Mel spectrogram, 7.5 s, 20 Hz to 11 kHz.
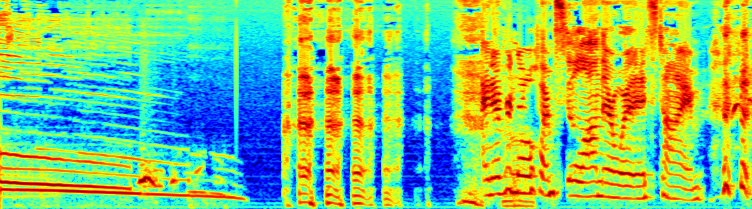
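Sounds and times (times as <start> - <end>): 
person imitating a wolf pup howl: 0.0 - 2.5
laughter: 2.8 - 5.3
speech: 3.0 - 3.8, 4.9 - 7.5
quick choppy vocal bursts: 4.6 - 5.4.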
